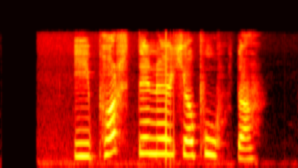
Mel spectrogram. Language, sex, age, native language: Icelandic, female, 8, Icelandic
